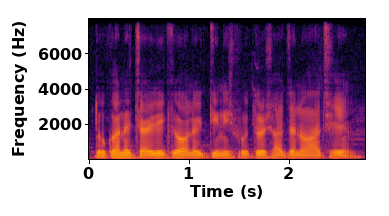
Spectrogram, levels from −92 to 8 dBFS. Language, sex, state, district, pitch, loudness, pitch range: Bengali, male, West Bengal, Cooch Behar, 115 Hz, -18 LUFS, 115-120 Hz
